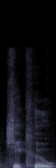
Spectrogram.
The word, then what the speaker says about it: Chiku: Chiku, guys. It's spelled C-H-I-K-U. Chiku.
